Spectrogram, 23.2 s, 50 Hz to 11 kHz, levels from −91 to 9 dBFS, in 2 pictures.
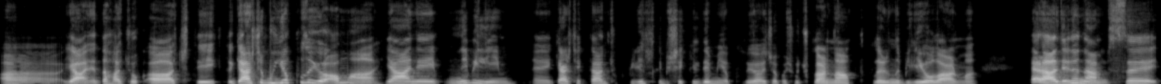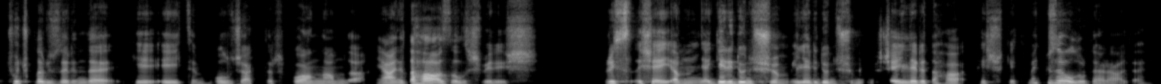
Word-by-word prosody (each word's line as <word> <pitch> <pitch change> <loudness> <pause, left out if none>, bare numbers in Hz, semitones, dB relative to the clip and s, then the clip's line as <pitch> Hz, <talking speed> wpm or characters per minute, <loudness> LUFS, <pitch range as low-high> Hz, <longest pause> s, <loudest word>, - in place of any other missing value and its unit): aaa, 145 - -5
yani, 210 -2 +3
daha 230 -1 0
çok 200 -3 -7
ağaç 190 0 +2
dik 195 0 -2
di 190 - -5
gerçi 265 +5 +6
bu 275 - +1
yapılıyor 305 -3 0
ama, 280 -2 0
yani, 225 0 +2
ne 225 +10 -6
bileyim, 200 -6 -7 0.2
eee, 195 -1 -12
gerçekten 220 +2 -1
çok 215 - -28
bilinçli 215 +1 -13
bir - - -19
şekilde 200 0 -6
mi 195 -1 -12
yapılıyor 165 0 -7
acaba, 160 +1 -8
çocuklar 180 +2 -1
ne - - +1
yaptıklarını 180 -1 -2
biliyorlar 175 -3 +2
mı? 160 +1 -11 0.5
Herhâlde 235 +1 +8
en 275 +2 +1
önemlisi 225 +6 0
çocuklar 220 -1 -2
üzerindeki 175 - -6 0.2
eğitim 80 0 -7
olacaktır 160 -1 -9
bu - - -2
anlamda, 160 0 -6 0.2
yani, 185 - -1
daha 225 -1 +6
az 170 -2 +1
alışveriş, 150 -2 -9 0.7
ris 445 0 +1
şey, - - +1
ımm, 175 +1 -5
geri 205 0 +7
dönüşüm, 185 -1 +2
ileri 175 -2 -2
dönüşüm 160 -2 -4
gibi - - -20
şeyleri 160 - 0
daha 150 0 -6 0.2
teşvik 175 -1 -14
etmek 270 0 -17
güzel 265 0 0
olurdu 150 - 0
herhâlde. 75 +5 -15
190 Hz, 145 wpm, -24 LUFS, 165-225 Hz, 0.7 s, Herhâlde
